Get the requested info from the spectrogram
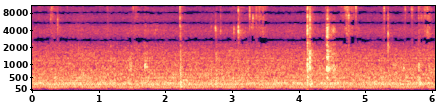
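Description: Knife slicing raw chicken breast on a white cutting board: soft, wet handling of the meat with a few sharp clicks of the blade striking the board, several close together about four seconds in.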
